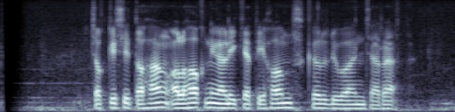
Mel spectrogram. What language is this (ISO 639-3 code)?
sun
